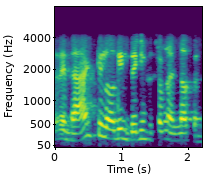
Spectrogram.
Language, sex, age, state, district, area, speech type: Tamil, male, 18-30, Tamil Nadu, Krishnagiri, rural, conversation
